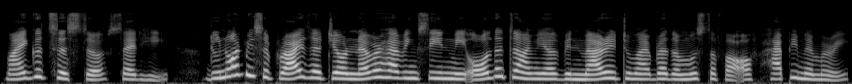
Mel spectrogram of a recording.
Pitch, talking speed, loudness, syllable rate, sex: 265 Hz, 205 wpm, -19 LUFS, 5.2 syllables/s, female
